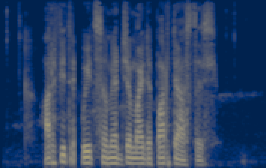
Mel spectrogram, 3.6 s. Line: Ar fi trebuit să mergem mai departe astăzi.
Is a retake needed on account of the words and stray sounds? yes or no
yes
